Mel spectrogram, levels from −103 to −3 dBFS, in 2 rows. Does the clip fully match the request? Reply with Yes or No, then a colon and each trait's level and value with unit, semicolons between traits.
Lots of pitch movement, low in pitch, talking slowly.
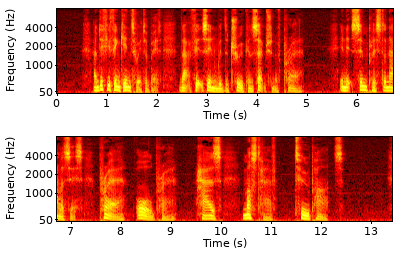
Yes: wide, 5.7 semitones; very low, 95 Hz; slow, 130 wpm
